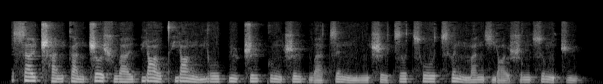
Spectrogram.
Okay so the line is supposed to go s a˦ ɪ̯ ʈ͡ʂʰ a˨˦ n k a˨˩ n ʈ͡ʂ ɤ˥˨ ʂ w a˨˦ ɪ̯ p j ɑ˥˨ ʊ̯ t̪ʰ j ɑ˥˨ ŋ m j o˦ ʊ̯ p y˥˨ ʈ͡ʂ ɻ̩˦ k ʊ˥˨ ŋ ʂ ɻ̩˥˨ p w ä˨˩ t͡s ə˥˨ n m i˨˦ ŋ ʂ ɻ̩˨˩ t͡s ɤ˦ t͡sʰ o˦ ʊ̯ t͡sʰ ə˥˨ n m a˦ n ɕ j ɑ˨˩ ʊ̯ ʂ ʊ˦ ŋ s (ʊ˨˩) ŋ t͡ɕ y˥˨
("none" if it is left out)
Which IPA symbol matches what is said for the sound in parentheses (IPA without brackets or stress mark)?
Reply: ʊ˥˨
